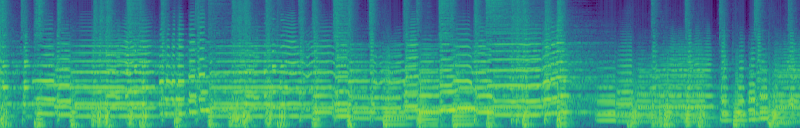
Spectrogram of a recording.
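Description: Brass band playing an instrumental polka: trumpets and trombones carrying the tune over tuba bass and a steady polka beat. About seven seconds in the bass and beat drop out briefly after a rising run, then the band comes back in.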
